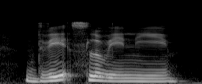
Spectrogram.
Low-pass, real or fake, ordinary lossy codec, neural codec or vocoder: 7.2 kHz; real; none; none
